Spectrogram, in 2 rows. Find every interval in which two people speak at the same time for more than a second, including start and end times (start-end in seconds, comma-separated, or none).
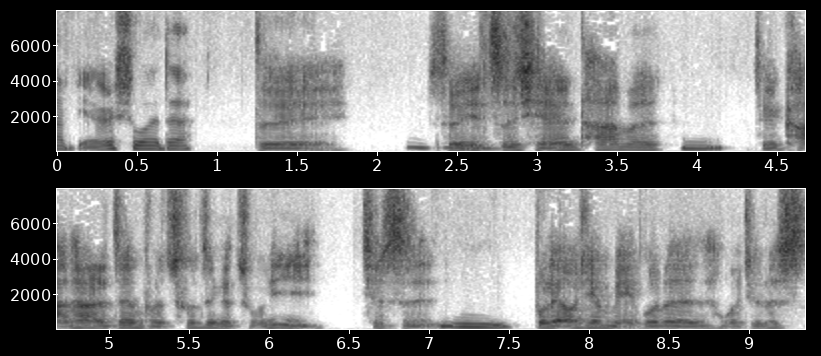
none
